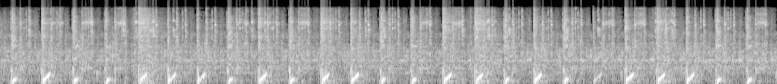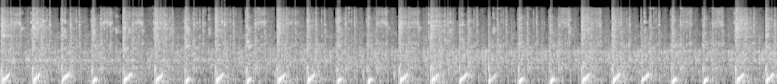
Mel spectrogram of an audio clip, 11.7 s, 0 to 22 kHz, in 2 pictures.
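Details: Petter A1 single-cylinder stationary engine with Wipac magneto, just timed without flywheel timing marks, running without exhaust fitted: steady thump about fifty-two beats a minute, even and strong with open exhaust bark; runs quite well.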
